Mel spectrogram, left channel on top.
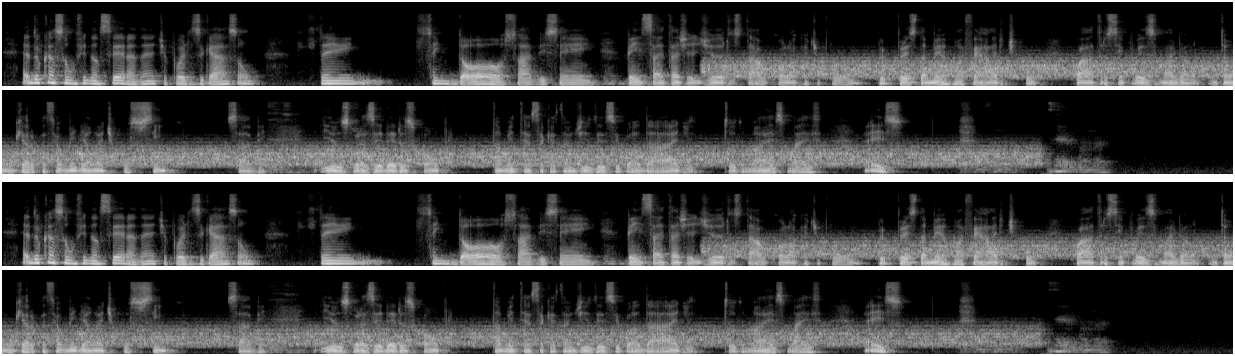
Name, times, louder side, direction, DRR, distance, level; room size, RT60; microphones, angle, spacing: voice 1, 0.2-2.5 3.2-3.8 4.2-5.9 6.3-14.2 14.6-15.0 15.5-16.8 17.2-19.3 19.5-21.3 21.9-22.0, equal, ahead, 0.4 m, -19 dB
voice 2, 6.0-6.5 14.9-15.9 22.0-22.5 22.7-23.3, equal, 60° left, 4.4 m, -35 dB
sound 1, 7.0-22.7, left 3 dB, 20° left, 1.0 m, -24 dB
13.5 x 10.5 x 2.9 m
head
